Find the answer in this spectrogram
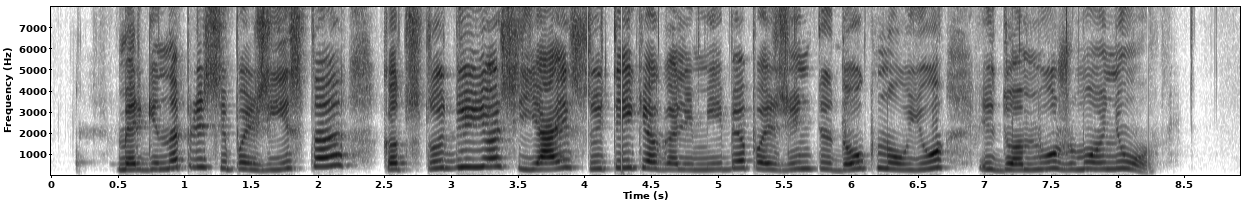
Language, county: Lithuanian, Vilnius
